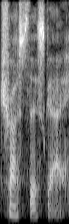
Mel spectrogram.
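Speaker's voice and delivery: soft whispered voice. Storyteller voices the king turning to the listener and speaking in his ear: whisper. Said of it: "he whispers in your ear".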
